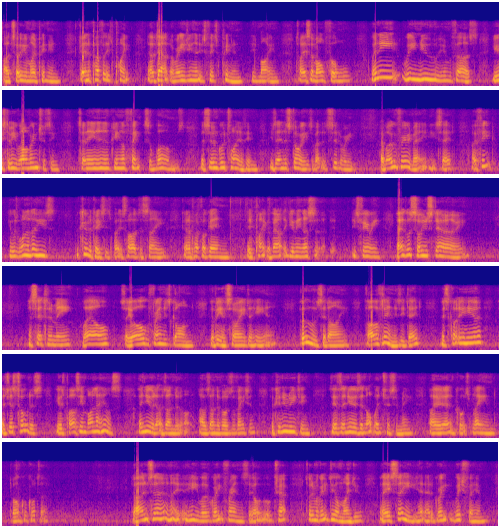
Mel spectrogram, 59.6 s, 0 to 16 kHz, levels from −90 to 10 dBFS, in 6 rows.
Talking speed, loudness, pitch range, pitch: 185 wpm, -13 LUFS, 155-185 Hz, 170 Hz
